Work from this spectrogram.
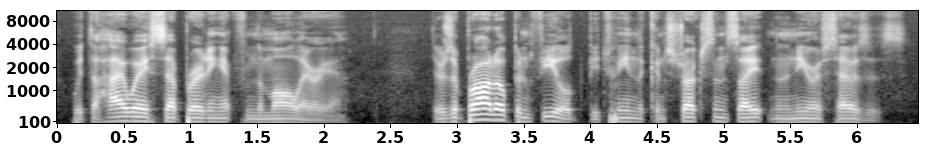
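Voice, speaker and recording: A man's voice: on the low side, darkish tone, clean tone. A man reading a first-person story aloud as a dramatic narrator, on an amateur recording. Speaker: audiobook narrator.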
